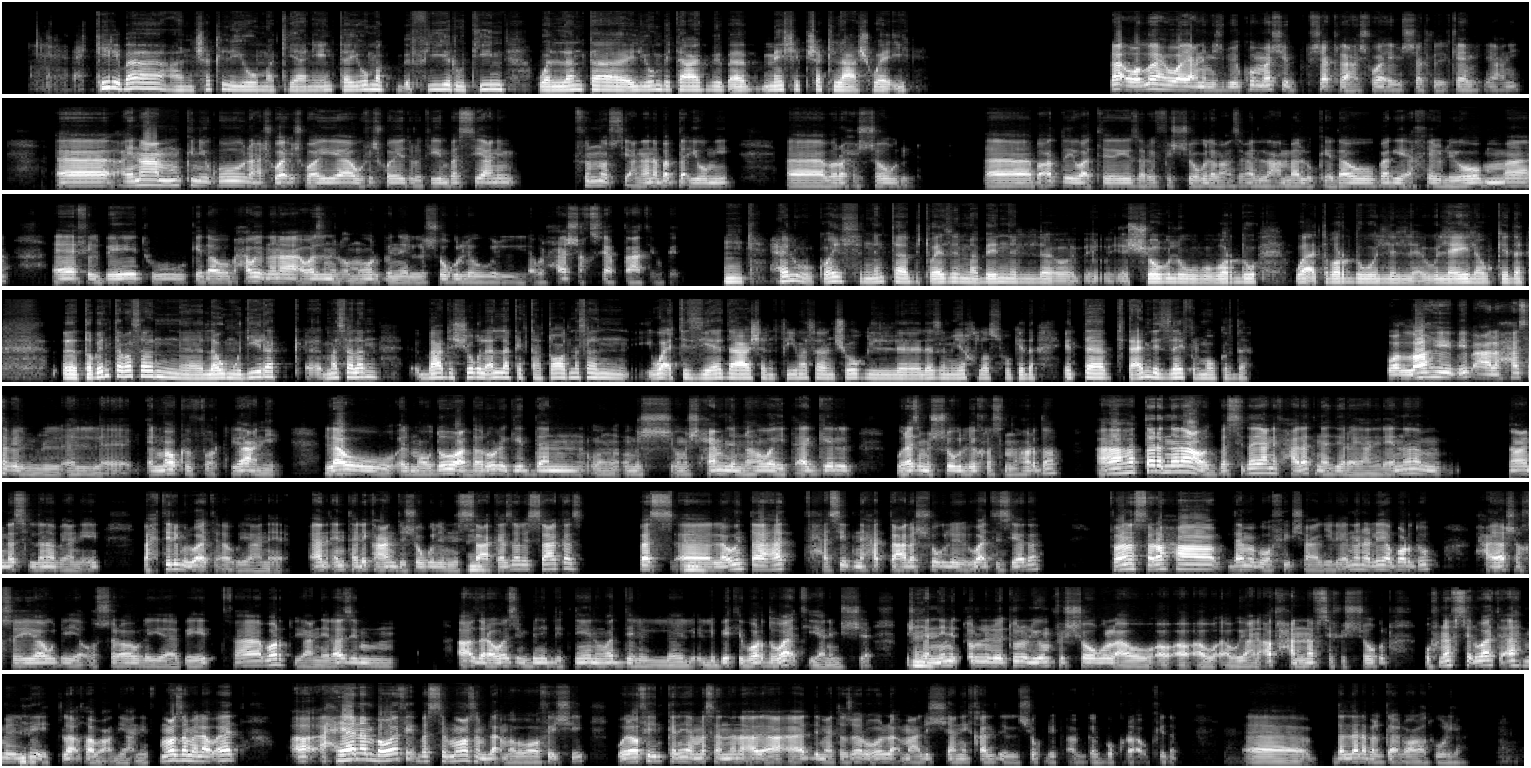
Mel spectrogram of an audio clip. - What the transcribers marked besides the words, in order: in English: "روتين"; in English: "روتين"
- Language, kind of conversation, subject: Arabic, podcast, إزاي بتوازن بين الشغل وحياتك الشخصية؟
